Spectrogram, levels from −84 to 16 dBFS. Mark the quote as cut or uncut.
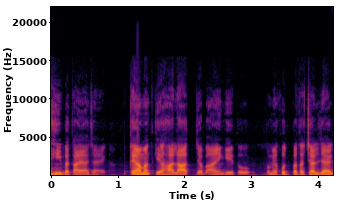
cut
